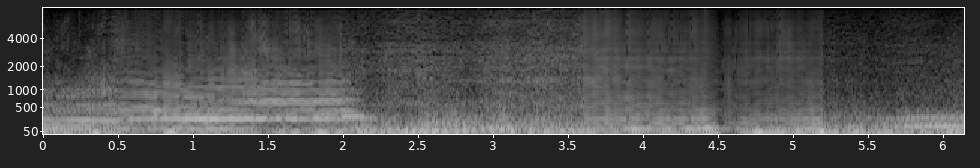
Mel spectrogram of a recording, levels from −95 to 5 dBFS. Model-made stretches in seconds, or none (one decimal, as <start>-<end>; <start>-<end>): 0.5-2.0; 3.6-5.2

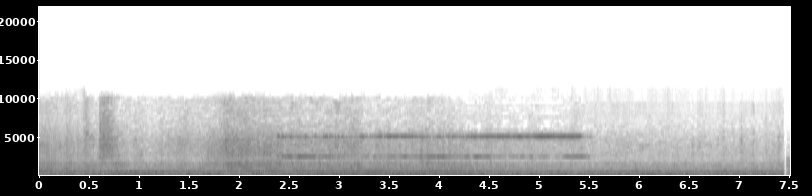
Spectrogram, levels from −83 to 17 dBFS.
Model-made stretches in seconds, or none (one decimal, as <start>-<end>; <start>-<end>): 2.3-3.2; 5.6-6.2

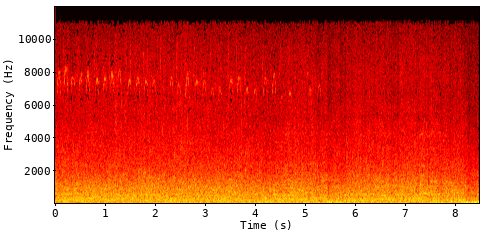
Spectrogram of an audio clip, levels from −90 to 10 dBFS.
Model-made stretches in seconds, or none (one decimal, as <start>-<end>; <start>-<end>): none

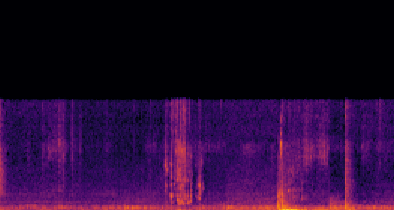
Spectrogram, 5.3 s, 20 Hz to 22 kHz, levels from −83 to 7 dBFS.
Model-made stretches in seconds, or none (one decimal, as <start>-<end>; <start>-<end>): none

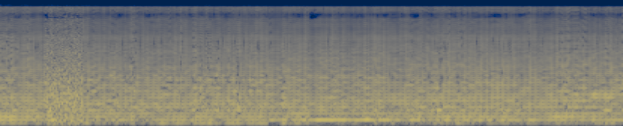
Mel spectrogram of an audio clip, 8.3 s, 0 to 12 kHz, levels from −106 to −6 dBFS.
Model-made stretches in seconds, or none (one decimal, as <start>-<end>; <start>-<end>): 0.0-0.6; 1.1-8.3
